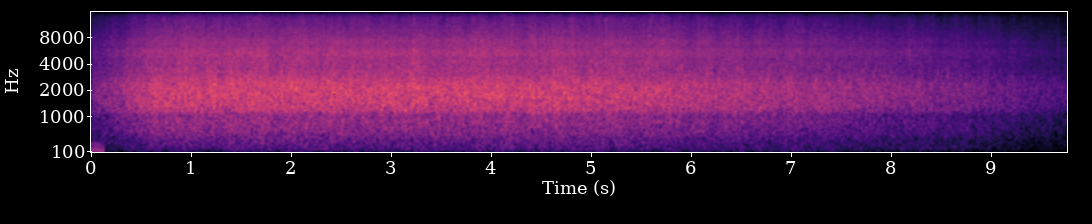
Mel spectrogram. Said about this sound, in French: la fin de la chanson, tout le parterre se lève et lui offre plus de 20 minutes de standing ovation.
